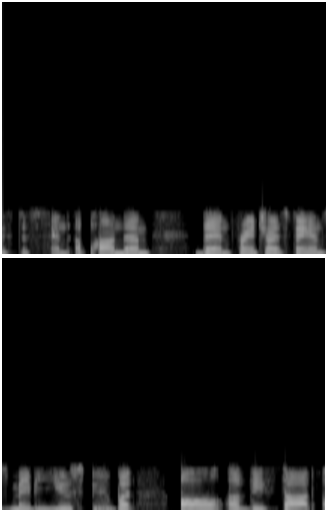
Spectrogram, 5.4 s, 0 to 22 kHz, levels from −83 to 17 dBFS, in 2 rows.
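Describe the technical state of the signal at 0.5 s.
The sound at 0.5 s is drawn out and fading into near silence, then returns briefly thin and rough just before "upon them than franchise". This is lost AMR speech frames between 0.36 and 0.54 s. About 40 ms of missing data, which fits two dropped 20 ms frames of the narrowband AMR stream, was replaced by the decoder repeating its last good pitch and vocal tract settings at falling gain.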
